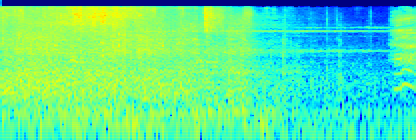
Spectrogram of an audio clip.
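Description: A subway train passing close by on the tracks: a loud, dense rush of rail noise that fades away from about two and a half seconds in.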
